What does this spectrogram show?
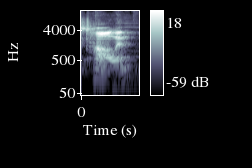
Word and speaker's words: Talon: So first off, my name is Talon, which sounds like Colin, but with a T instead of a C.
